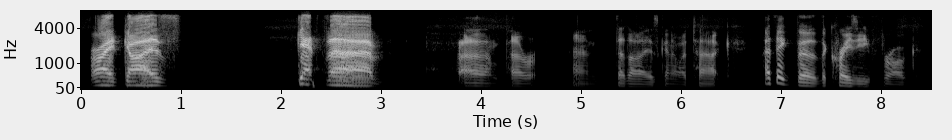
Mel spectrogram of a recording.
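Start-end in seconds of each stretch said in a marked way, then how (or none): 0.1-2.9 raspy, rough pirate shout, very loud. Narrating a game, Deadeye yells at the stunned pirates: Deadeye yelling an order. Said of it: "Deadeye just yells at them".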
